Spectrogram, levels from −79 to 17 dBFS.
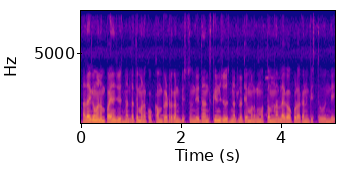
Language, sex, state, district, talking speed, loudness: Telugu, male, Andhra Pradesh, Sri Satya Sai, 200 wpm, -20 LUFS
